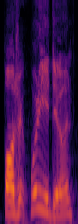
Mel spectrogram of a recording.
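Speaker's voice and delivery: high, loud, impatient call to a servant; officer calling out to his servant, mock irritated; exasperated officer. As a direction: snap the question at him. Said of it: "And he goes".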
